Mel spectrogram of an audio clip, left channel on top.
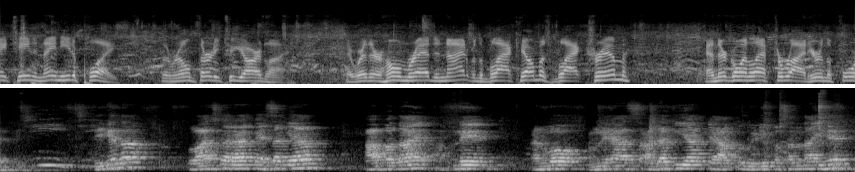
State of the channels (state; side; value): different; both; correlation 0.01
